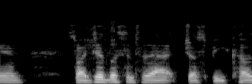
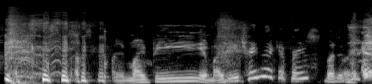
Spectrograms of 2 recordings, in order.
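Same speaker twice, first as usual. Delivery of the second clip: laughing through the words, higher; 7 semitones higher, 4 dB louder than usual. Real, not acted. Joking the band might be a train wreck, laughing. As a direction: giggle your way through the joke.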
